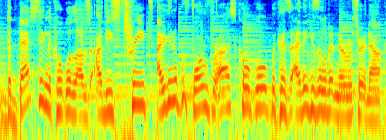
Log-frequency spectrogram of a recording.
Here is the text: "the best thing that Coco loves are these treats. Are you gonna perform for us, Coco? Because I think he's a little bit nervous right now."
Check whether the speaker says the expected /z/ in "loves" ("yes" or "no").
yes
